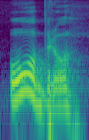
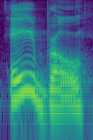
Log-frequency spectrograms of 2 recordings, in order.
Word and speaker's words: Åbro: with bear this bear Oru but if you're not used to the Swedish pronunciation you might think it's pronounced abro so they start goofing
